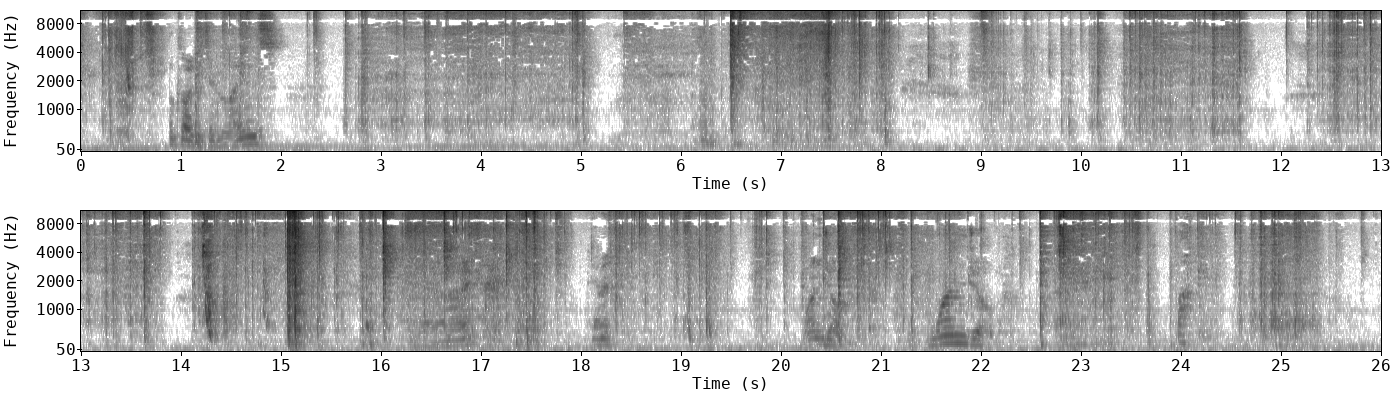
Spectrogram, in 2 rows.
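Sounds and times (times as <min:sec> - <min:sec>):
box cutter slicing tape: 0:12.4 - 0:17.8, 0:22.5 - 0:25.5.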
